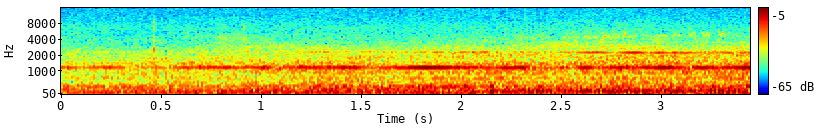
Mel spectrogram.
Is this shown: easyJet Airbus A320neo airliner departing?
yes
